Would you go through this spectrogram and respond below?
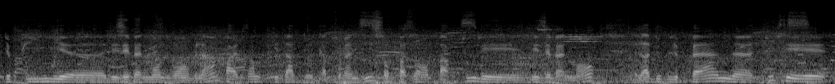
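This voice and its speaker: A man's voice: on the low side, a little fast, heavy background noise. A man speaking as a community activist in a documentary interview, earnest, with long searching sentences and fillers. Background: loud music.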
